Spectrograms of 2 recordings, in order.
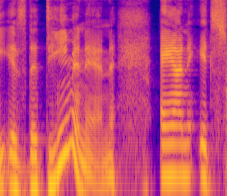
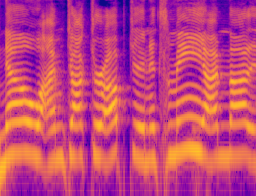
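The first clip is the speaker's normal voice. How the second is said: panicked yelling; 11 semitones higher than usual. Retold or imitated.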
